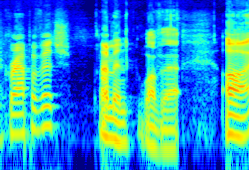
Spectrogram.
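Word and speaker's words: Akrapovič: friend oh Matt Wood acropro is pronounced acrop akropovic I think he's missing a covich acrapovic I'm in love that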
